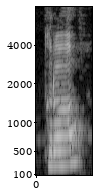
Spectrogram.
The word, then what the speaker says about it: क्र: pronunciation work करके भी, यानी जिस अक्षर में ये लगा हुआ है, र लगा हुआ है, वो अक्षर आधा होता है, यानी क आधा है और र पूरा है, र आधा और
